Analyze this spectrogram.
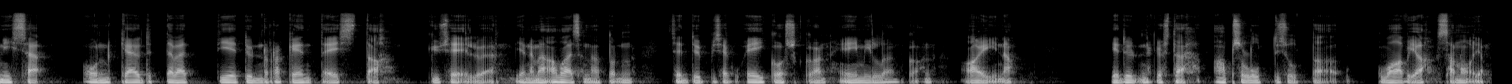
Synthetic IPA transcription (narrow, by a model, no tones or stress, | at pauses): niːsːæ | onkæyt̪et̪ːæʋæt̪iet̪ynrɑkent̪eist̪ɑ̰ | kysḛlyæ̰jɑnæmæ̰ʔɑʋɑisɑnɑ̰t̪on | sent̪yːpːisiækuʔeikoskɑːnḛimilːoiŋkɑːnʔɑinɑ̰ | t̪iet̪ynːækøst̪æɑpsoluːt̪ːisṵːt̪ːɑ̰ | kʋɑʋḭɑsɑno̰jɑ̰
